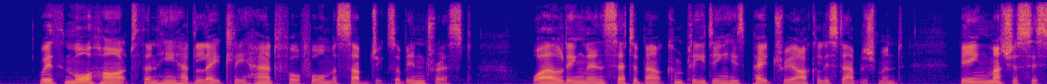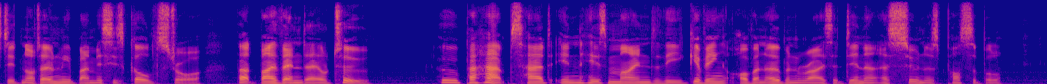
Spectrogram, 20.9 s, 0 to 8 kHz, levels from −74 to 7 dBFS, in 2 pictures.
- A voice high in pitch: No, low, 115 Hz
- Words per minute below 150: Yes, average, 140 wpm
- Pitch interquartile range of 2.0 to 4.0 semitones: No, average, 4.8 semitones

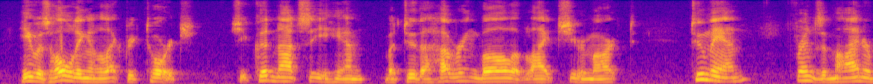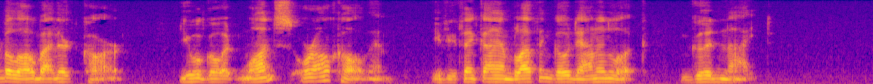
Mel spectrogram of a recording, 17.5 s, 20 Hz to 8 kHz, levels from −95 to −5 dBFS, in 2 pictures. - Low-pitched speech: Yes, low, 115 Hz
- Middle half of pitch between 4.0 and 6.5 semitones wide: No, average, 3.4 semitones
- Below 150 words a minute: No, average, 175 wpm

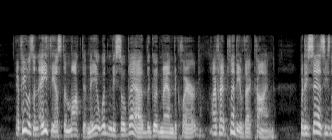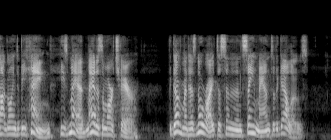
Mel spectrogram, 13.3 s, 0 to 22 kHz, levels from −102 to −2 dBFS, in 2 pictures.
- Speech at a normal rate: No, fast, 240 wpm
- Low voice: No, medium, 165 Hz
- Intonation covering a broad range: Yes, wide, 7.0 semitones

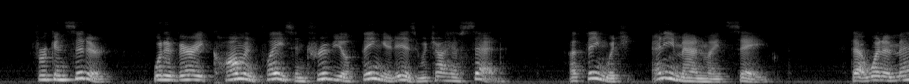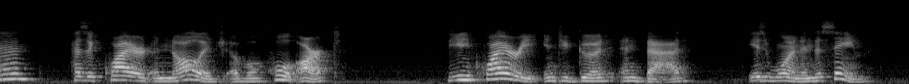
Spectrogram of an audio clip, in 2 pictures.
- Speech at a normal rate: Yes, average, 150 wpm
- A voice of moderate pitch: Yes, medium, 175 Hz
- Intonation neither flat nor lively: No, wide, 6.6 semitones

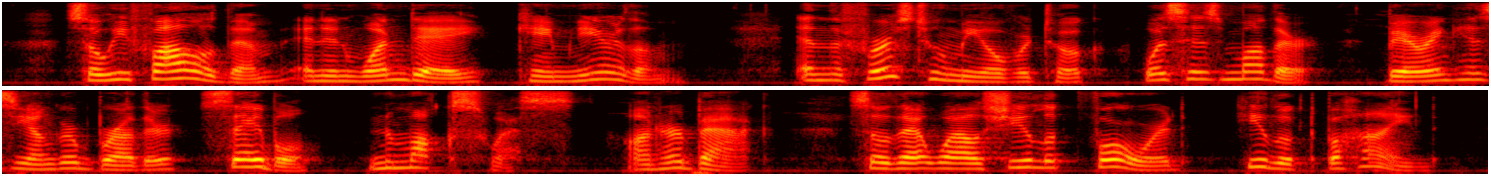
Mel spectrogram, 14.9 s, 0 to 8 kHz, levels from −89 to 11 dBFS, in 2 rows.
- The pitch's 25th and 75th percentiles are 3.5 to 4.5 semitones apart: No, wide, 5.6 semitones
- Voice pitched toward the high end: Yes, high, 195 Hz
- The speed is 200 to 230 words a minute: No, average, 165 wpm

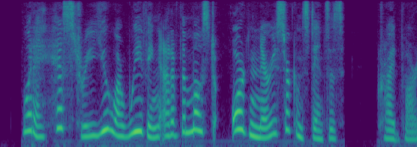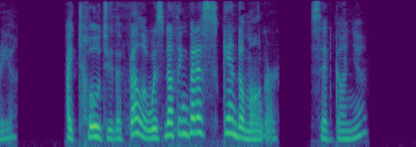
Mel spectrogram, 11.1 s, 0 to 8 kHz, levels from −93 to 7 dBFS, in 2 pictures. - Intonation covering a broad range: Yes, wide, 8.1 semitones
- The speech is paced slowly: No, average, 145 wpm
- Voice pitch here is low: No, high, 220 Hz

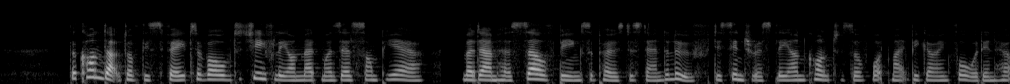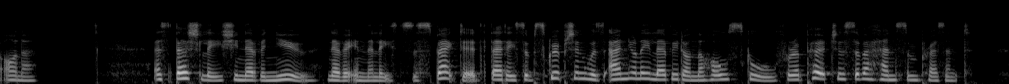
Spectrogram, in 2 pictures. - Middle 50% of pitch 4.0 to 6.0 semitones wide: No, average, 3.2 semitones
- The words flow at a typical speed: Yes, average, 165 wpm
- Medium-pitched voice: No, high, 205 Hz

